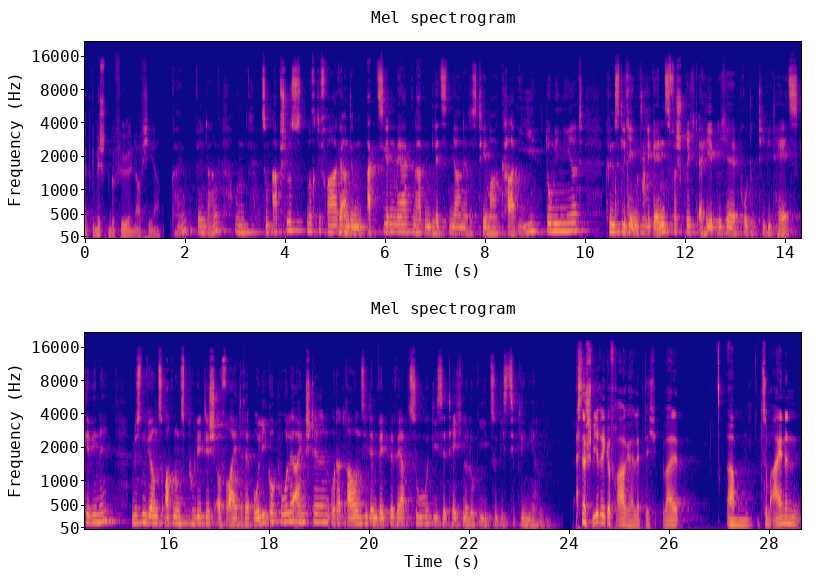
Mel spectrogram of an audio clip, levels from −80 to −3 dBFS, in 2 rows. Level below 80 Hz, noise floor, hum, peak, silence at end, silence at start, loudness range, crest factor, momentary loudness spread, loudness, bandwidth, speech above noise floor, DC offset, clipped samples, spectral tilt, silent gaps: -60 dBFS; -60 dBFS; none; -4 dBFS; 0 s; 0 s; 5 LU; 24 dB; 11 LU; -29 LUFS; 18 kHz; 31 dB; under 0.1%; under 0.1%; -4 dB/octave; 1.59-1.71 s, 23.88-24.06 s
